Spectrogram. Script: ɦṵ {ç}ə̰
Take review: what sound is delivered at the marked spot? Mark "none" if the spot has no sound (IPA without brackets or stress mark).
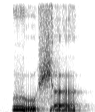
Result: ç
